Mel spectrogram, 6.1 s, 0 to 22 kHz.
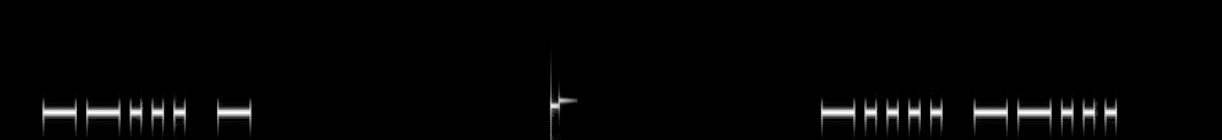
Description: Morse code, heard as a keyed tone, about 22 wpm, 690 Hz. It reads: 7T 67
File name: practice / 22wpm / Two Letter-Number Combinations - 22wpm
